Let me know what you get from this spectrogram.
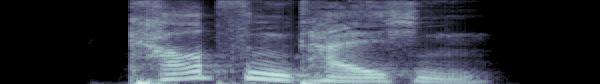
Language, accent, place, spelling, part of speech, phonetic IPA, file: German, Germany, Berlin, Karpfenteichen, noun, [ˈkaʁp͡fn̩taɪ̯çn̩], De-Karpfenteichen.ogg
- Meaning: dative plural of Karpfenteich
